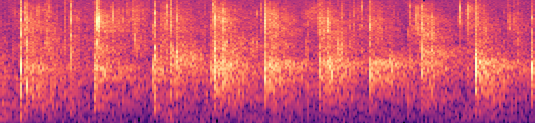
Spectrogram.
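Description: A church congregation applauds, with scattered individual claps standing out sharply and irregularly over a softer background of clapping, heard fairly close and moderately loud.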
